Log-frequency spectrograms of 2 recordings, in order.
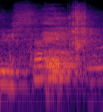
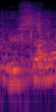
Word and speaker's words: Lusala: Et puis vous aussi, c'est Lusala. Lusala. Je vais vous demander si on prononce avec un seul S à la France.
